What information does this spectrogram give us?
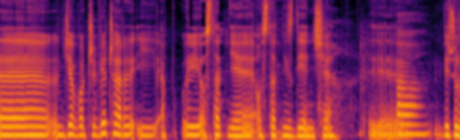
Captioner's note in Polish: białoruski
